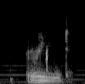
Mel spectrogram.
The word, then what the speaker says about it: Read: It's It's read. Reed.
